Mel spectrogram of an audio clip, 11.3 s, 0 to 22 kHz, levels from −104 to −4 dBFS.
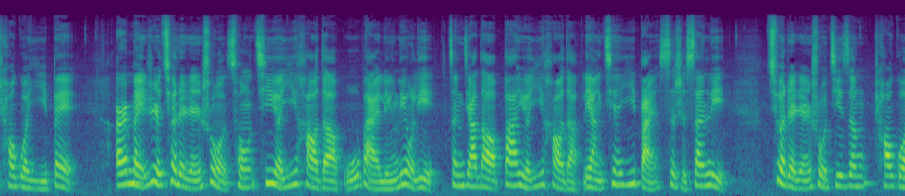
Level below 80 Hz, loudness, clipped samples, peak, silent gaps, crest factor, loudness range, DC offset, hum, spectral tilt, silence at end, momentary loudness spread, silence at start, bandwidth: -64 dBFS; -24 LUFS; under 0.1%; -8 dBFS; none; 18 dB; 2 LU; under 0.1%; none; -3 dB/octave; 0 s; 6 LU; 0 s; 16 kHz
